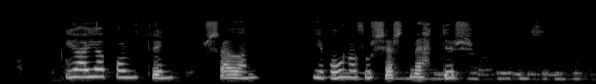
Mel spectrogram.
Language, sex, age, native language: Icelandic, female, 15, Icelandic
